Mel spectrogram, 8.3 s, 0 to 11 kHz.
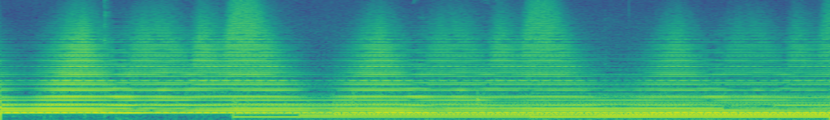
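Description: Modal Argon8 wavetable synthesizer playing sustained chords through its long stereo delay, heard as the delayed signal only, so the repeats seem out of sync with the playing. Soft swells recur about once a second, and new low notes come in a little over two seconds in and again around five seconds.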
